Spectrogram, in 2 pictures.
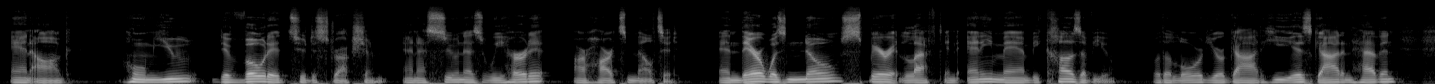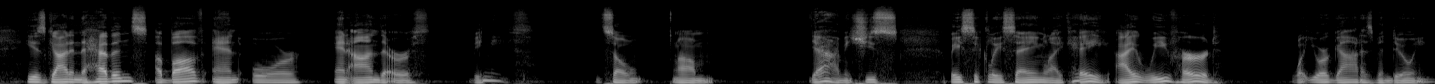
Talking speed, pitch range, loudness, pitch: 150 wpm, 95-120 Hz, -29 LUFS, 105 Hz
